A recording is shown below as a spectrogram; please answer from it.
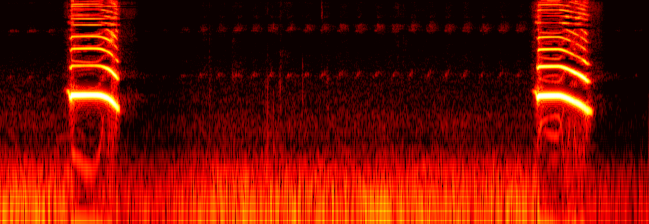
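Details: Two shrill, falling squeals from a deer, brief and strongly harmonic, about three and a half seconds apart, with a quiet low murmur between them.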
